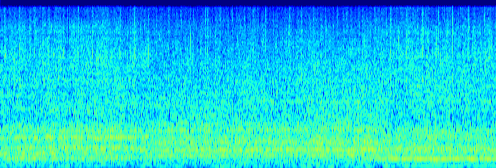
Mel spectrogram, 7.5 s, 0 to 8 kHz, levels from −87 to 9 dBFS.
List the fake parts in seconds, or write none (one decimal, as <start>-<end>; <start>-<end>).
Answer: 0.0-1.7; 3.1-3.7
